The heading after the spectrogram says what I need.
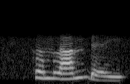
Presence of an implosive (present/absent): present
